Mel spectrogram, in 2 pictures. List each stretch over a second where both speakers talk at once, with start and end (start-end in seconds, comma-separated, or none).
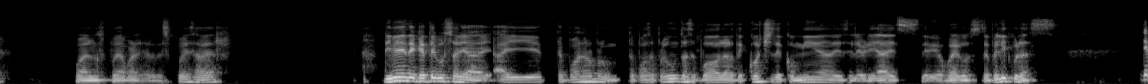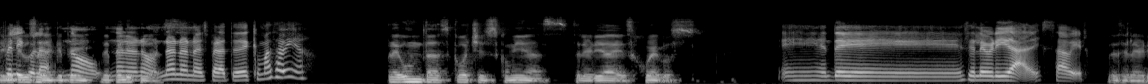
11.5-13.4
